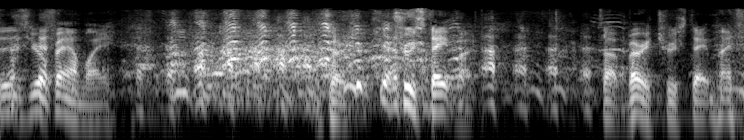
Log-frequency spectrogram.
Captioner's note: more chuckles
